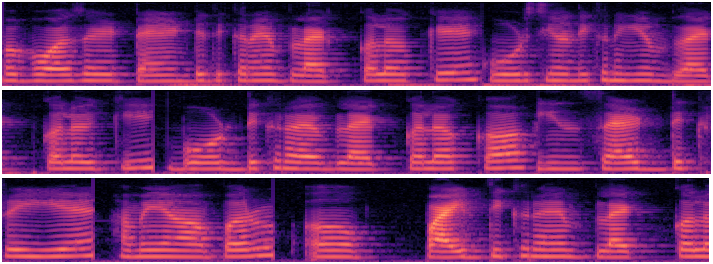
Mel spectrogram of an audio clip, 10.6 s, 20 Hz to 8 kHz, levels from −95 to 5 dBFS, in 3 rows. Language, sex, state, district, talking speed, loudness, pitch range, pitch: Hindi, female, Chhattisgarh, Jashpur, 215 wpm, -25 LUFS, 215-230 Hz, 225 Hz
